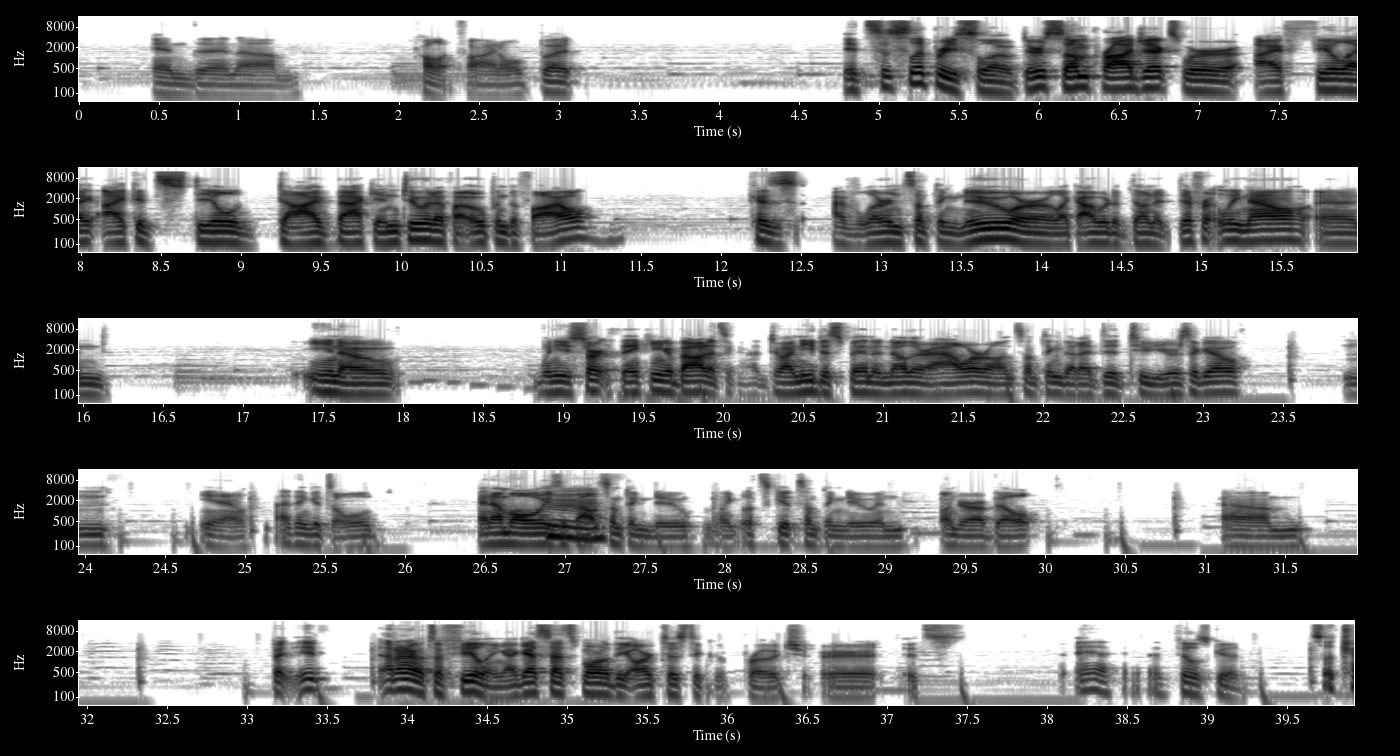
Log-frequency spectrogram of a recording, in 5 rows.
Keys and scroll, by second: 1.9 Down, 3.5 Left, 4.4 Right, 6.1 Escape, 18.3 super+-, 19.6 space, 30.2 space.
